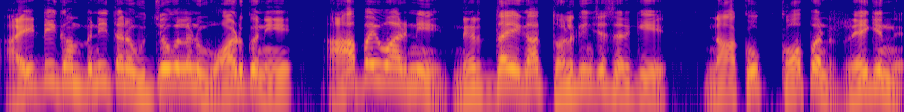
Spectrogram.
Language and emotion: Telugu, angry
